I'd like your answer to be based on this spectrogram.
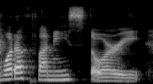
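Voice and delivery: ordinary delivery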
